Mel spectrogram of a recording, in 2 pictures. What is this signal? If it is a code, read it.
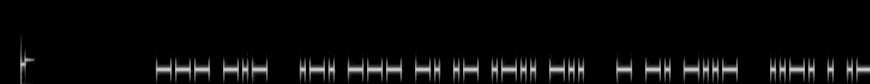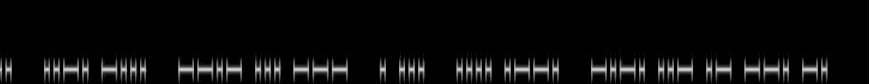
Morse code, heard as a keyed tone, about 25 wpm, 700 Hz. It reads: OK RONALD TNX FER FB QSO ES HP CUAGN
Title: Practice QSO - Exchange 4 - Ending - 25wpm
